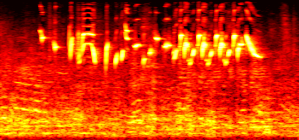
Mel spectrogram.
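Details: A European goldfinch delivers a dense, accelerating burst of high twitters and buzzy slurred notes in the Wiidani song style. The phrase lasts under three seconds and ends abruptly.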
